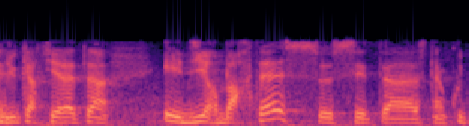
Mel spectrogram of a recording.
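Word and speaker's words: Barthes: parle de quelqu'un et au lieu de dire Roland Bart vous dites Roland bartes parce que Roland Bart vous l'avez toujours vu écrit et vous savez pas comment ça se prononce et d'un seul coup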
